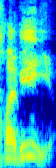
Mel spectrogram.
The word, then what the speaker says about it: Claret: Do you enunciate the T, or is it silent? No, it's silent. The T is silent. So Claret. Okay, great.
